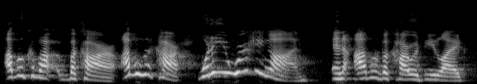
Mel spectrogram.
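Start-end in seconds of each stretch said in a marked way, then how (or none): 0.1-3.1 high, friendly call to a student; Steve Wozniak. Retold or imitated. Segway rider greeting a student about a project, high-pitched imitation. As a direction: act out a keynote speaker zooming up, pitched high. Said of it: "And so he'd be like".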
